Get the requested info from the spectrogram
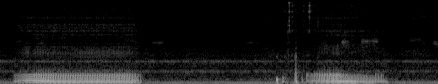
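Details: Blue snoring: two long, low, buzzing rattles on the breath separated by quiet pauses; loud snoring.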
